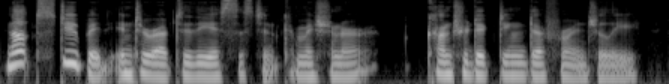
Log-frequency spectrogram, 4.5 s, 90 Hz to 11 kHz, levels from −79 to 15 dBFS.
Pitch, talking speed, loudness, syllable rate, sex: 165 Hz, 110 wpm, -21 LUFS, 6.1 syllables/s, female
